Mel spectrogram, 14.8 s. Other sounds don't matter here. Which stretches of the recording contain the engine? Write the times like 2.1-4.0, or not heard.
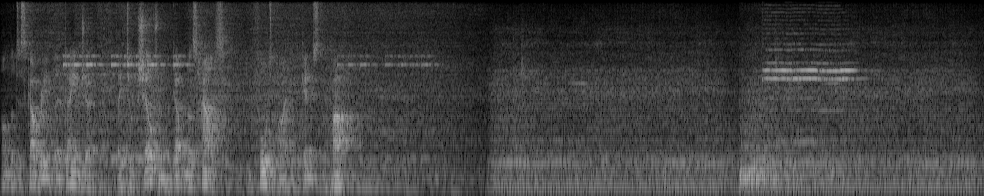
0.0-14.7.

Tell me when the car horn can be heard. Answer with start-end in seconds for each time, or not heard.
0.9-2.7, 5.0-6.6, 11.1-12.8.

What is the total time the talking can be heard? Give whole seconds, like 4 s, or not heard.
5 s.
